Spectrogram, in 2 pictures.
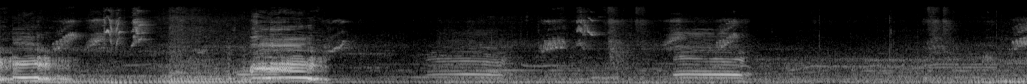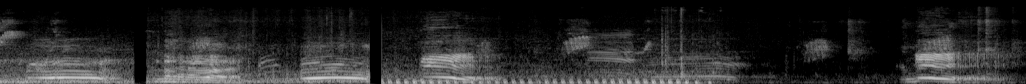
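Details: A herd of cows walking to graze in a settlement, giving repeated drawn-out harmonic moos, each about a second long, some rising then falling, spaced irregularly, with brief high chirps and faint background rustle between calls.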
